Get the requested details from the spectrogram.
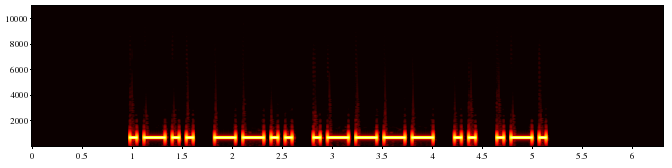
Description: Morse code, heard as a keyed tone, about 17 wpm, 700 Hz. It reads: LZ1IR
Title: DXCC-100 Call Signs - 5 Characters - Repeated 3x - 17wpm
